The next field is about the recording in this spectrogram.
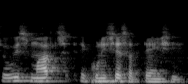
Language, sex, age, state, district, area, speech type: Marathi, male, 30-45, Maharashtra, Raigad, rural, spontaneous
